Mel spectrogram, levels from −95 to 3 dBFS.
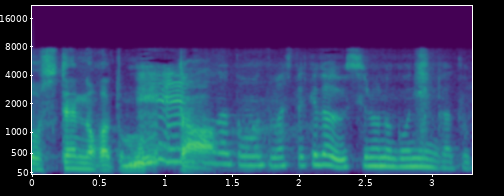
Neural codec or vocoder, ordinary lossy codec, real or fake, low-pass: none; none; real; none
